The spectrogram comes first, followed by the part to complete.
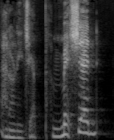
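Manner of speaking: acted indignant drunk voice, mock indignation. Retelling what a woman told the bartender, acting out indignant drunkenness. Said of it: "She's indignant drunk now".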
